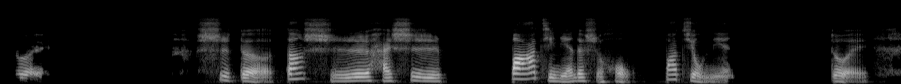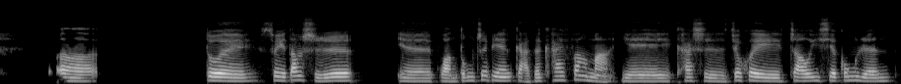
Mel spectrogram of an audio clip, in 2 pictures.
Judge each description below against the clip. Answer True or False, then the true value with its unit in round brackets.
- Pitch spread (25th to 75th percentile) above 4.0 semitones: False (3.3 semitones)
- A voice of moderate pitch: True (165 Hz)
